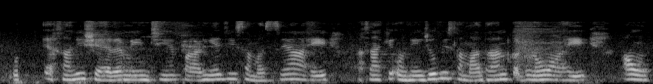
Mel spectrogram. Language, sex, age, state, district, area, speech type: Sindhi, female, 30-45, Madhya Pradesh, Katni, urban, spontaneous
